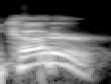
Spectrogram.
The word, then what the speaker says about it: Qatar: Uh Qatar, it used to be cutter. Now all of a sudden it's Qatar.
